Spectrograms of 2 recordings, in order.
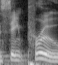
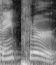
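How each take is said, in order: First: The name is pronounced with English sounds. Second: The name is pronounced with French sounds. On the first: "would be English" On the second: "would be French"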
